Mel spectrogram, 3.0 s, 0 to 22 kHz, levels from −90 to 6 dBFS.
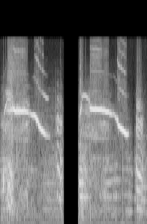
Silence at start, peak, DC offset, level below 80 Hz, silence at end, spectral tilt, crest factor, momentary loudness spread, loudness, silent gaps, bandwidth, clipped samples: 0 s; 0 dBFS; 1%; -44 dBFS; 0 s; -0.5 dB/octave; 6 dB; 11 LU; -3 LUFS; 1.27-1.57 s; 11 kHz; 6%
